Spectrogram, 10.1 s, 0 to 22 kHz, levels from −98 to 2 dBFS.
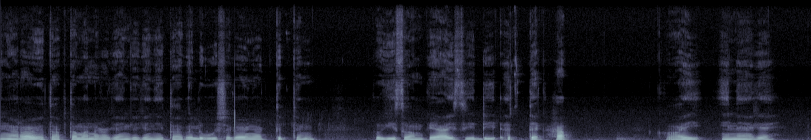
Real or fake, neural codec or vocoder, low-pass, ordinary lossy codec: real; none; none; none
